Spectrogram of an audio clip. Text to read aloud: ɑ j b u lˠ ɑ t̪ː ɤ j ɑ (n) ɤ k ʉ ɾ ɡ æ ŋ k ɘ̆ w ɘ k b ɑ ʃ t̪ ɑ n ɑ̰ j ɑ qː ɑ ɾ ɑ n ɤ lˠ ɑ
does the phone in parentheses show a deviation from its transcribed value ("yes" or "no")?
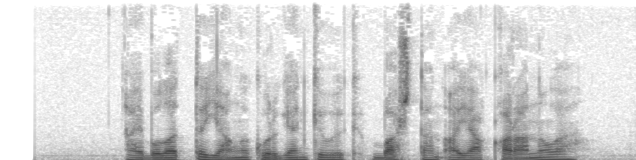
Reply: yes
